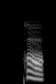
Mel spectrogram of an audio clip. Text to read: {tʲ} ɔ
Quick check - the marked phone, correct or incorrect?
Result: incorrect: k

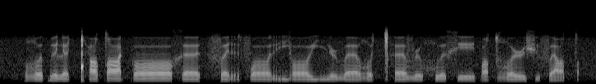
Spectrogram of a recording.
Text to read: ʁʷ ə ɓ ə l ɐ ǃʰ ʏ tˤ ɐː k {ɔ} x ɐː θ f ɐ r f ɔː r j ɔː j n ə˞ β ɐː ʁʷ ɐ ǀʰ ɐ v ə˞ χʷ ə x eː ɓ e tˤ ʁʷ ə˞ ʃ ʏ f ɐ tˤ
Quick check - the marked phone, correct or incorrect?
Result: incorrect: ɔː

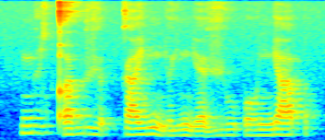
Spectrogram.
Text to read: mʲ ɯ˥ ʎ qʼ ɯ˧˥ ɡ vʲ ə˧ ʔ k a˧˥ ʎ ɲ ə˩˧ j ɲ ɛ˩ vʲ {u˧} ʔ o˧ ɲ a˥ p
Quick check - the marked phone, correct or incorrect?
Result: correct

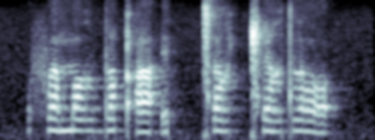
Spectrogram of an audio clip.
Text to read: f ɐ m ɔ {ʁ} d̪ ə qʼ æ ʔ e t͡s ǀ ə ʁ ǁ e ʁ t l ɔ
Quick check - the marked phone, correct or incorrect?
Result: correct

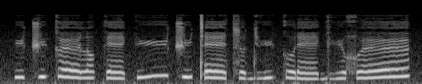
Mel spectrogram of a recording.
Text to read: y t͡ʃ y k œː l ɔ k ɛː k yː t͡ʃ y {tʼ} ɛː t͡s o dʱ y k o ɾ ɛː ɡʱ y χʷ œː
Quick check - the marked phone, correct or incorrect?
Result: correct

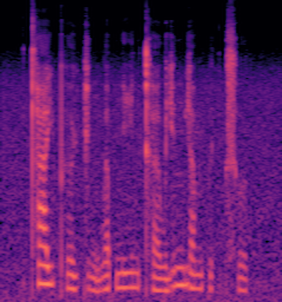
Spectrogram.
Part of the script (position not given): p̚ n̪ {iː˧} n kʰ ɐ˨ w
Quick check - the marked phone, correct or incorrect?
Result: correct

